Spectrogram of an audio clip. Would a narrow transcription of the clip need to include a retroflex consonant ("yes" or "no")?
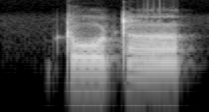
yes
